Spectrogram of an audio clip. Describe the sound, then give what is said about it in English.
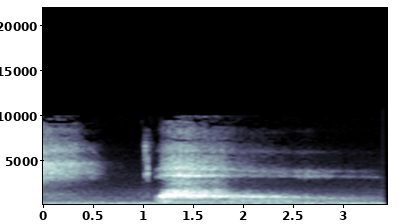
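A single deep breath drawn in, one long airy inhalation that swells and then slowly fades over a steady low hum. “I just notice, hey, we need to get ourselves in order. And I guess what you do? You take a deep breath.”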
